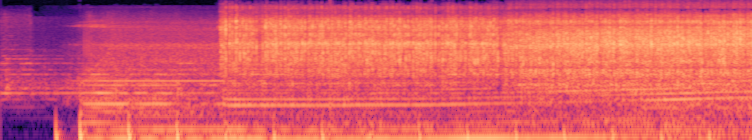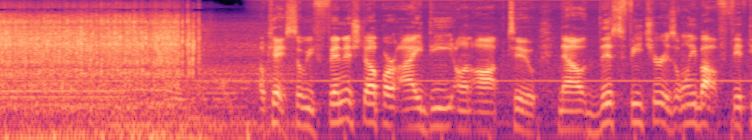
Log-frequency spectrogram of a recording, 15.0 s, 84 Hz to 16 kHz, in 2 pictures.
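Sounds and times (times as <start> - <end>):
background music with beat: 0.0 - 15.0.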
